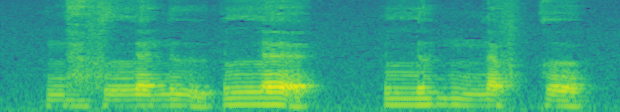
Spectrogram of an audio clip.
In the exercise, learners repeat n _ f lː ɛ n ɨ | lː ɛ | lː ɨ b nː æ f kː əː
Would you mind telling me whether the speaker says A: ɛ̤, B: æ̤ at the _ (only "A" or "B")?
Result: B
